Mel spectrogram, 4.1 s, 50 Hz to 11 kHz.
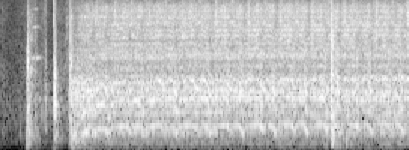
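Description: Two clicks, then a John Deere Gator 6x4's engine cranking on its electric starter for about three and a half seconds and cutting off without catching: a cold engine tried before the choke is set.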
